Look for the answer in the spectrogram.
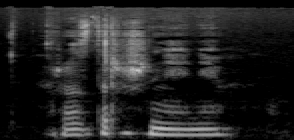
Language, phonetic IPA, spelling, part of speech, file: Polish, [ˌrɔzdraʒʲˈɲɛ̇̃ɲɛ], rozdrażnienie, noun, LL-Q809 (pol)-rozdrażnienie.wav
